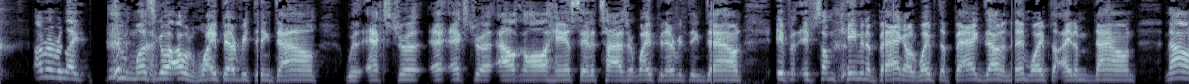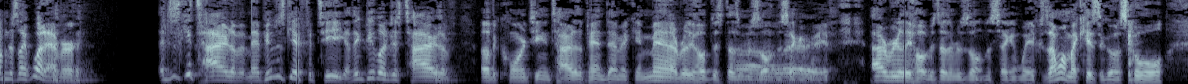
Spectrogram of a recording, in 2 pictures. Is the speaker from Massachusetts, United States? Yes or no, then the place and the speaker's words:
yes; Amherst, Massachusetts, United States; I grew up in Amherst, Massachusetts, which is pretty far from Boston.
